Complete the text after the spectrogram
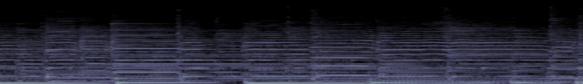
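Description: Lively fiddle music with a steady bass line plays throughout, and no animal sounds can be heard.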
